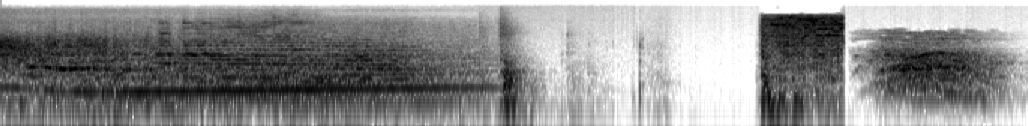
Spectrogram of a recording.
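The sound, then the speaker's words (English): A person's mock car crash: a long, wavering screech, then a sudden impact, scattered clattering debris, a sharp loud burst and a final rush of shattering glass, with no talking. “That's me approximating a car accident.”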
